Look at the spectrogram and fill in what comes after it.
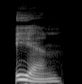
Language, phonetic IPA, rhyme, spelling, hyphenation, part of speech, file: Hungarian, [ˈijɛn], -ɛn, ilyen, ilyen, determiner / pronoun, Hu-ilyen.ogg
- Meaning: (determiner) such a/an …, this kind of; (pronoun) something like this, this kind of thing, such a thing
